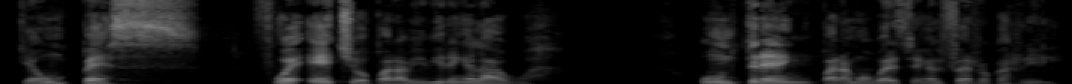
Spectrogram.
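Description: A man preaching a sermon as pastor, dynamic and acting out voices of imagined people. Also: fairly high pitch. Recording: long hall reverb.

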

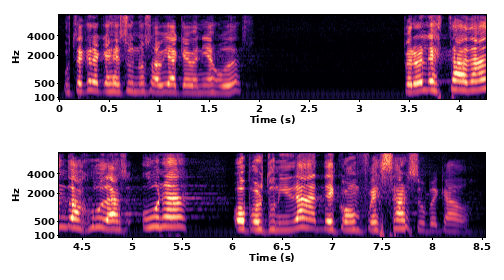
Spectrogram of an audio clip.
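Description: A man preaching a sermon, asking the congregation rhetorical questions and swinging between loud passages and hushed ones. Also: very high voice, moderate pace, long reverb tail.

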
